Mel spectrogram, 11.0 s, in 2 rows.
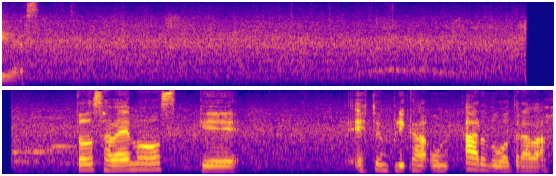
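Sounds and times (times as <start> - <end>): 
speech: 0.0 - 0.5, 6.3 - 8.1, 9.0 - 11.0
audience applause: 3.1 - 5.2.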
